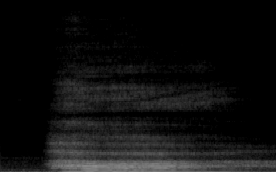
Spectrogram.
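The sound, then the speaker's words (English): A deep, voiced exhale blown out during a guided meditation. It starts after half a second, swells quickly, then slides slowly downward in pitch as it fades over about two seconds, heard alone. “And when you release, release completely. Maybe even blow that last remnant of exhale out.”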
